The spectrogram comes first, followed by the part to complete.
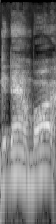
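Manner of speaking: put-on Louisiana accent. Retelling how a guy on patrols picked up their talk, imitating a Louisiana accent. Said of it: "He already had formed a Louisiana accent".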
